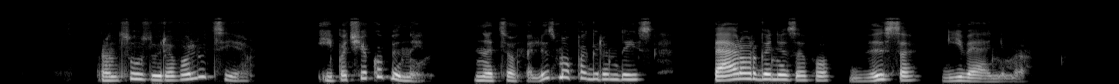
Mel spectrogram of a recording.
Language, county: Lithuanian, Vilnius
